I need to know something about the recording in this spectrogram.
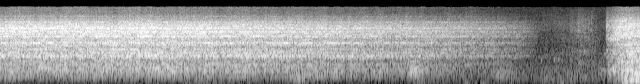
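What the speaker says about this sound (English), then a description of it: "I'm going to drill out these corner holes on the smaller opening." A power drill bores corner holes in an armoured scout car's body panel in a garage, a loud steady whirring grind that runs continuously, then briefly drops before spinning up again.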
